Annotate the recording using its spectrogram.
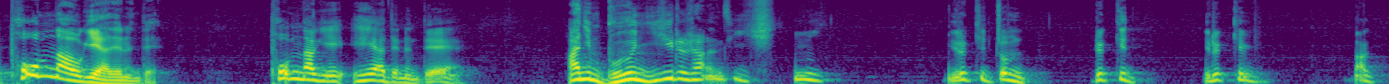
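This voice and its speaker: Animated male preacher, loud and soft by turns. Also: a little high, gravelly. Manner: animated, swings from soft asides to loud exclamations; leads congregation in reading aloud. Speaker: pastor. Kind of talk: lively sermon.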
